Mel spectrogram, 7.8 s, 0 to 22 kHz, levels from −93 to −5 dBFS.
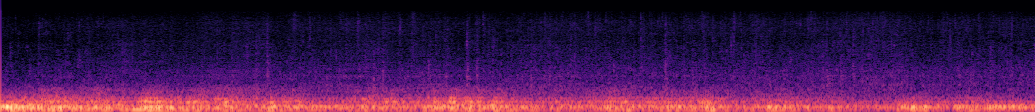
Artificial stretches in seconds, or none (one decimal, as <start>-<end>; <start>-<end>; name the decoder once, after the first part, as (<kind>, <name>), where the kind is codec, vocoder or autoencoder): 0.8-2.0 (codec, SNAC); 2.4-3.0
